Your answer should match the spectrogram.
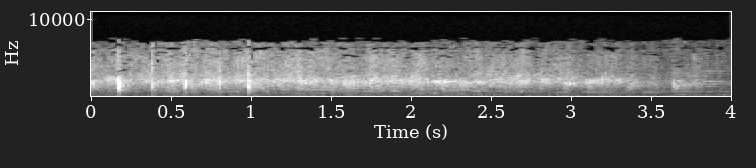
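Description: Steady applause from a crowd, a dense wash of clapping that holds at an even level for the whole stretch, with a few sharper individual claps standing out near the start. No one speaks.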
